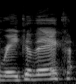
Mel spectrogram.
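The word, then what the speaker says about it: Reykjavík: I am going to stay in Reykjavik, and I'm probably going to do, like, a day or two of just, like, walking around exploring Reykjavik.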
